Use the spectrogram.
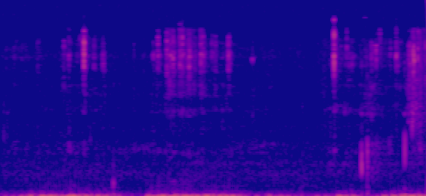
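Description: Text goes in on a computer keyboard as soft, irregular key clicks tap along under a low room hum, quiet and nearby, with no one talking.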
